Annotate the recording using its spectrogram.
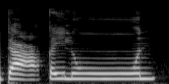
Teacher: کثیراً افلم کلمت تعقلون میں عین ساکن ہے تو ہم عین کو ظاہر کریں گے اور حرف القاف کو موٹی آواز میں پڑھیں گے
